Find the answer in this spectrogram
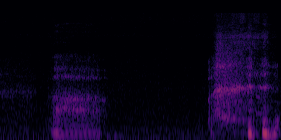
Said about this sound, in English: I'm gonna yawn and be rude. It's a crazy day.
